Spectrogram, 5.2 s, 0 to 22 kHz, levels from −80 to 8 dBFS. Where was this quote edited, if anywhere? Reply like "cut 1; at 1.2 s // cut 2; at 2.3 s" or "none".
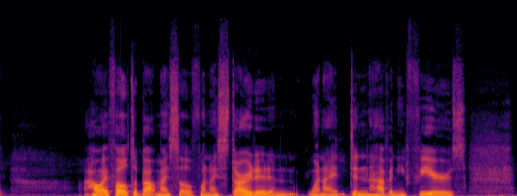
none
